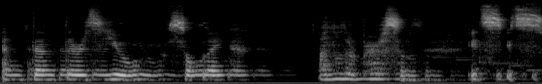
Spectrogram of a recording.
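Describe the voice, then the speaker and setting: A woman with a non-native accent and a fairly high pitch, monotone, flat intonation, a very slow pace and long, frequent pauses, with music in the background. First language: not English. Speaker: livestream host. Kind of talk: casual chat. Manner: hesitant, many fillers.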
